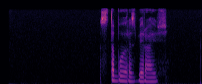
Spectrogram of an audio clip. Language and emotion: Russian, neutral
